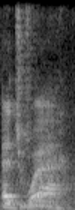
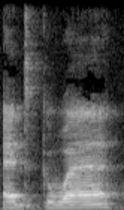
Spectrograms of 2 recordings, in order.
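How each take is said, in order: First: The first part sounds the same as the word edge. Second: The name is sounded out the way it is spelt. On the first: The speaker calls it right. "it's the same as the word edge" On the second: The speaker calls it wrong. "pronounce it the way it's spelt"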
